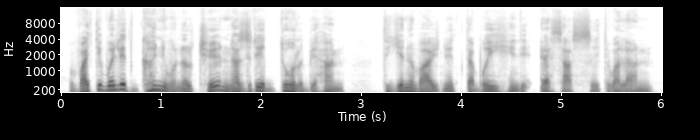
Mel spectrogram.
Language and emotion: Kashmiri, fearful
